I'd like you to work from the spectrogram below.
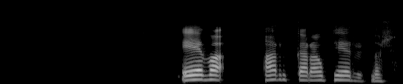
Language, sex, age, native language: Icelandic, female, 40-49, Icelandic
